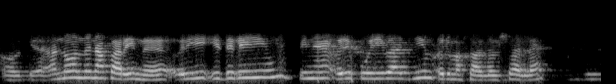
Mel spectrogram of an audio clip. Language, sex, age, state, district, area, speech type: Malayalam, female, 18-30, Kerala, Kasaragod, rural, conversation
